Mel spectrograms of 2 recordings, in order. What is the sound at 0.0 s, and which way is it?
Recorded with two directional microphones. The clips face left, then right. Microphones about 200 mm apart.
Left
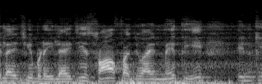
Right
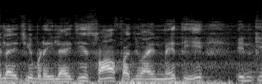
Speech, 30° right (ahead or behind).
